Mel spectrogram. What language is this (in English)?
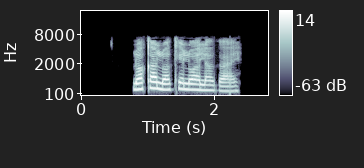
Taita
